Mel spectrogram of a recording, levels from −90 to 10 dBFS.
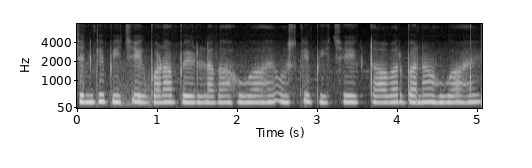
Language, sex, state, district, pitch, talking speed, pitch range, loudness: Hindi, female, Maharashtra, Chandrapur, 230 Hz, 190 wpm, 225-235 Hz, -17 LUFS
